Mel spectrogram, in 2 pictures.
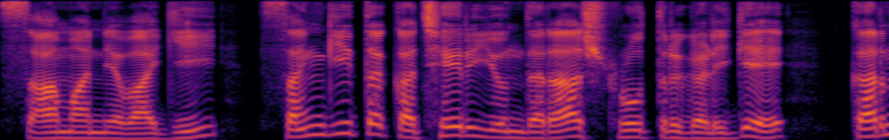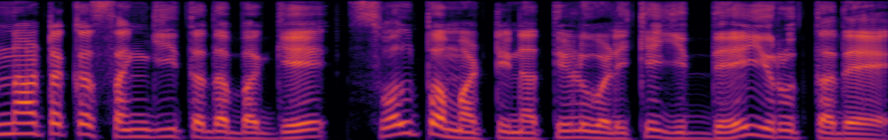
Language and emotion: Kannada, neutral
